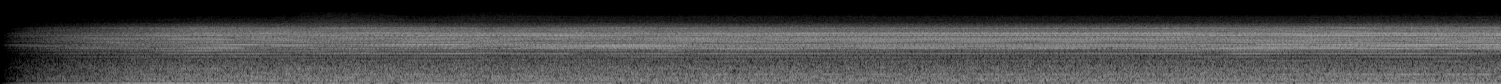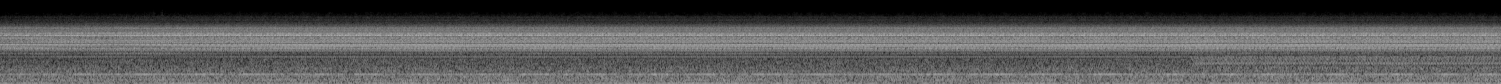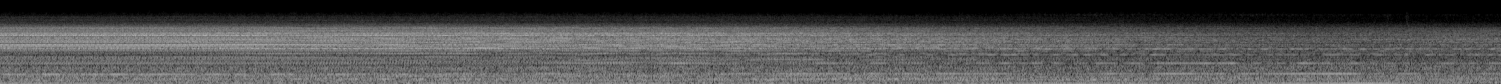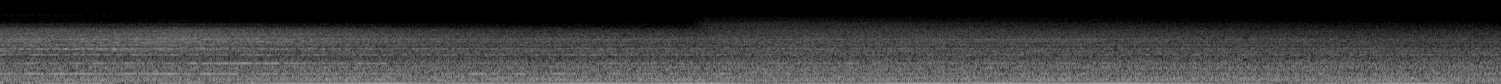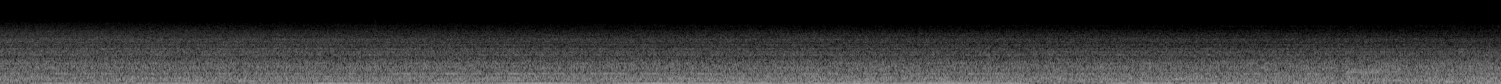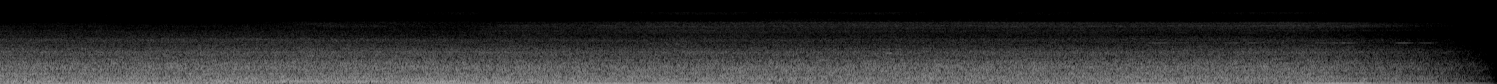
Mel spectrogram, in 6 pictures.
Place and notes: Leipzig Hbf - train engine closeup
waiting for my train. idle IC engine, then the train slowly moves away.
(tech note: olympus LS5)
